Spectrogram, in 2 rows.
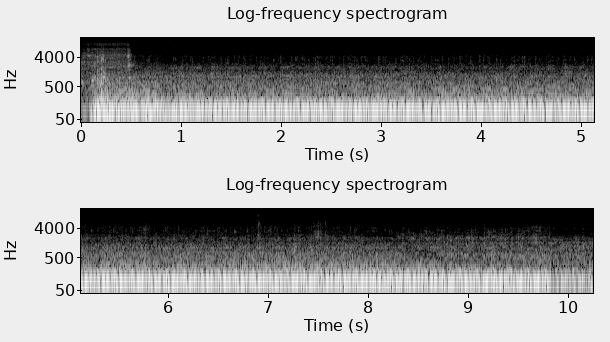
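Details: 1985 Suburban with 6.2 Detroit Diesel, warm startup: deep, even diesel rumble holding steady at idle with a regular low beat. Normal, smooth diesel idle.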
